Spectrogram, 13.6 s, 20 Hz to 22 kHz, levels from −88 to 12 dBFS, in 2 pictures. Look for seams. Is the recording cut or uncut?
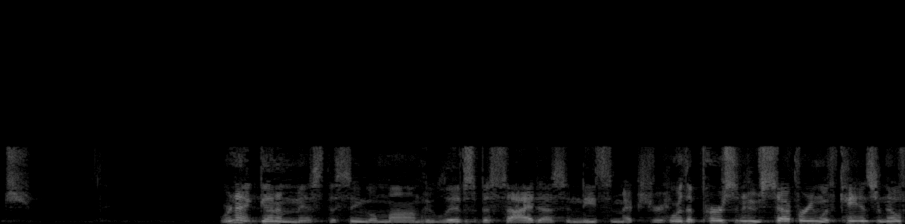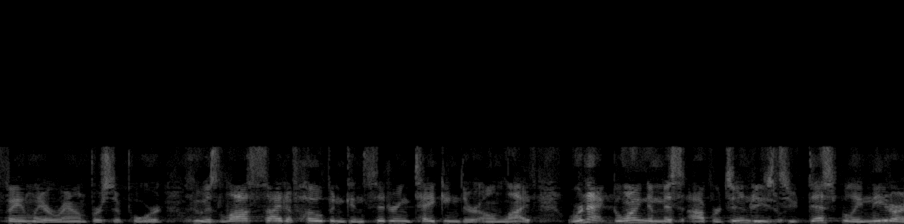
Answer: cut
